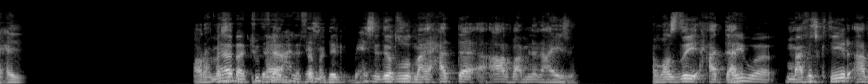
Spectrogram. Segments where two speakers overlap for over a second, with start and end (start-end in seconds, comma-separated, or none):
2.1-3.5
